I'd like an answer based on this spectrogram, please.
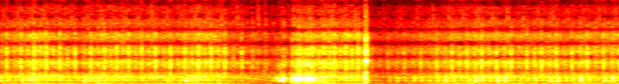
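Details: Ford Fiesta Endura engine at idle: light fast tapping over a steady idle with one louder rattle midway; owner asks why the engine makes this noise; source unclear.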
